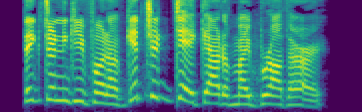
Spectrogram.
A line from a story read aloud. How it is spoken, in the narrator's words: Maddie yelled in sharply accented English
